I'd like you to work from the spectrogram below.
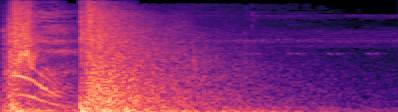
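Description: A gunshot aimed at a president: two sharp, loud blasts in quick succession, the second followed by a long rumbling tail that slowly fades away.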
